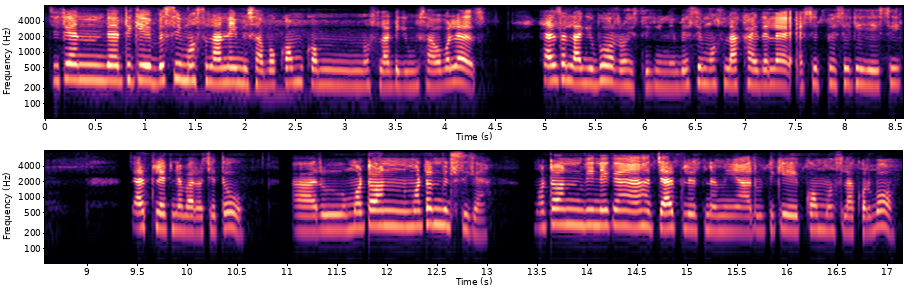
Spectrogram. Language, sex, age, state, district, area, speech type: Odia, female, 18-30, Odisha, Kalahandi, rural, spontaneous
